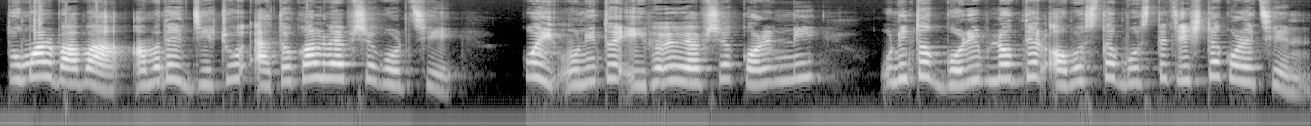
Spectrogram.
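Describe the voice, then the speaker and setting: A woman's voice: very high voice, normal speed, pushed and bright. A woman reading the lines of a principled young woman who speaks earnestly and reproachfully. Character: principled young woman pleading with her employer.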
